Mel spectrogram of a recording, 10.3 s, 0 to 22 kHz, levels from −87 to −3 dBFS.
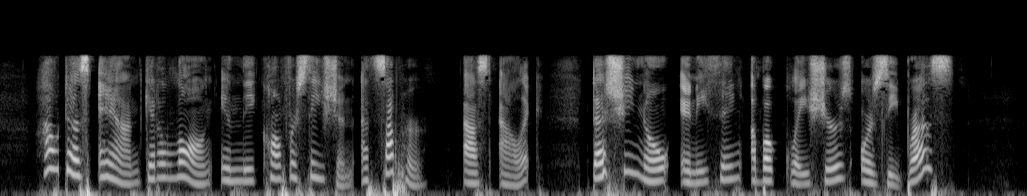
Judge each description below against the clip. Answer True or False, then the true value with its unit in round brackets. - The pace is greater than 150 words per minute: False (140 wpm)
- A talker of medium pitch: False (220 Hz)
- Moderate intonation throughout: False (6.4 semitones)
